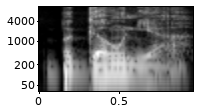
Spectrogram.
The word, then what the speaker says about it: Bugonia: Today is very special because we are reviewing a movie called Bugonia.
